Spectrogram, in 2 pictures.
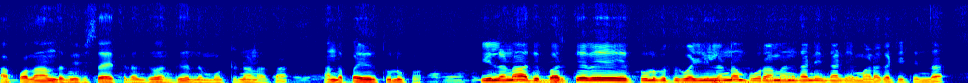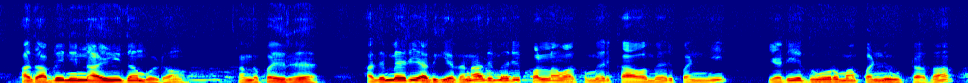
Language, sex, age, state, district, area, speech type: Tamil, male, 45-60, Tamil Nadu, Tiruvannamalai, rural, spontaneous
